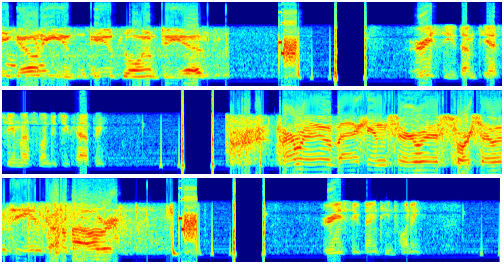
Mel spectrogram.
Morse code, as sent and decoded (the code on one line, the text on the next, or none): none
